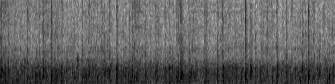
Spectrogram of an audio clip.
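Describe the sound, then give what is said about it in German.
Audience applause welcomes a musician onto a stage. Many hands clap in a dense, steady wash at even loudness from start to end, with no voices. “Mit einem Riesenapplaus für Nils Landgren!”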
